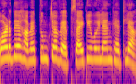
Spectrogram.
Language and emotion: Goan Konkani, neutral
